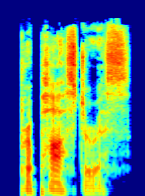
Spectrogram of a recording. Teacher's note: This adjective has four syllables, and the stress is on that second syllable, preposterous. Remember that OS has that schwa, that sound.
